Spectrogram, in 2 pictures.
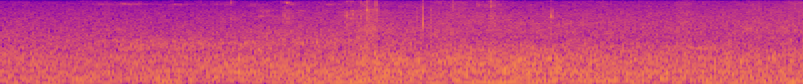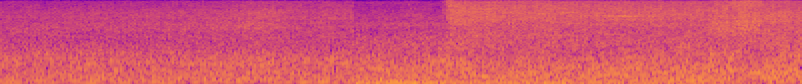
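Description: Metro bus running: a steady rumble of engine and road noise, the low rumble getting louder about four seconds in.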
